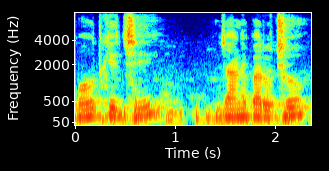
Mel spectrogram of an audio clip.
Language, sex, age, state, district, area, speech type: Odia, male, 30-45, Odisha, Jajpur, rural, spontaneous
